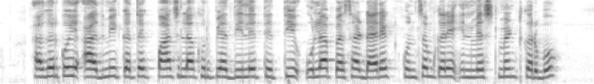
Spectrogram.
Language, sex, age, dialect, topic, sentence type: Magahi, female, 56-60, Northeastern/Surjapuri, banking, question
